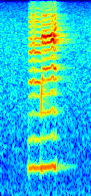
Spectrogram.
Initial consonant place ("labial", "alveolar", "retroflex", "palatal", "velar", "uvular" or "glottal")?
labial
